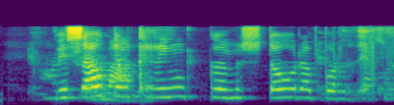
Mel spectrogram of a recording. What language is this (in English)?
Icelandic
